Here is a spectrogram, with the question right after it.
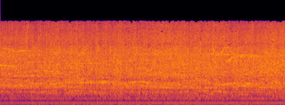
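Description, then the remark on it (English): A large crowd of Ron Paul supporters boos and jeers at a comment by Trump in a loud, unbroken roar that holds steady for the whole few seconds, a dense wall of noise with no single voice standing out. “That's how much booing there was going on.”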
